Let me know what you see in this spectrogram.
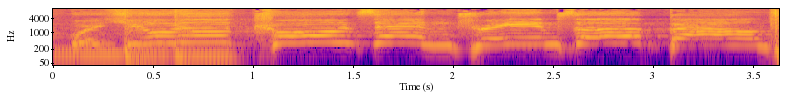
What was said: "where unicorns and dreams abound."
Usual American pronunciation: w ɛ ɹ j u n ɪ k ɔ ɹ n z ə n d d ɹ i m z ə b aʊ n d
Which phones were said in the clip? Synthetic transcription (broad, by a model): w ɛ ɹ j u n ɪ k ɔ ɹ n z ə n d d ɹ i m z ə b aʊ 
